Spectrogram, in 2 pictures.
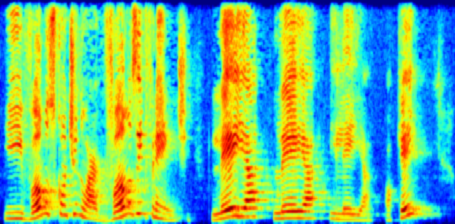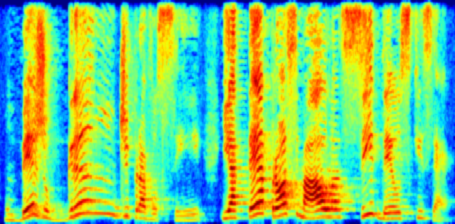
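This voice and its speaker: A woman tutor with a Brazilian Portuguese accent, drilling syllables slowly in a sing-song, cheerful, coaxing way for a children's lesson. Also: fairly high pitch. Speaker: literacy tutor. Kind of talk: children's phonics lesson over slides.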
